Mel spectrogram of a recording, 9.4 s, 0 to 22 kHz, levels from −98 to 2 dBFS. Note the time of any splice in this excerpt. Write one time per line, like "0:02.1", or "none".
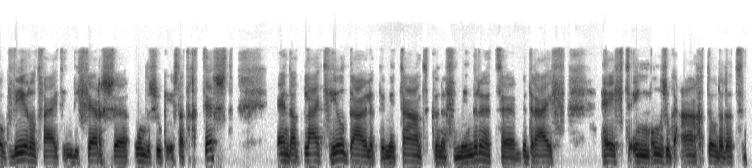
0:08.1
